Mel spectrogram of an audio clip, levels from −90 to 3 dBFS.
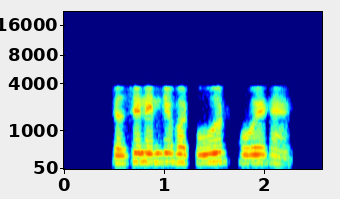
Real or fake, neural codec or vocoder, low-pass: real; none; 3.6 kHz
